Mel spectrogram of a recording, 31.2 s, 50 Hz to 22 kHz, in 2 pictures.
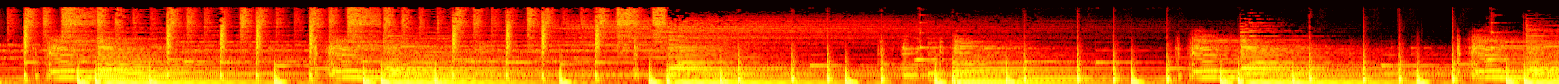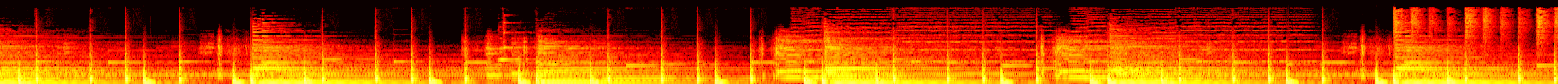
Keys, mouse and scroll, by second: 0.0 middle click, 1.7 middle click, 3.2 s, 5.9 middle click, 7.1-9.2 middle drag, 9.9 s, 15.9-24.0 drag.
